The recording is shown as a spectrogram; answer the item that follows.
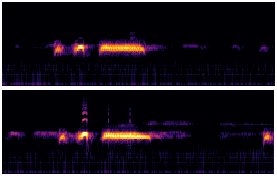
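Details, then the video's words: Decoy spotted dove calling to lure wild doves with 'thúc gù' coos. Two crisp short notes lead into a long, mellow coo; the phrase repeats after about two and a half seconds, with a faint thin whistle between. "cu gáy, Mồi cây thúc gù chuẩn căng đét"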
